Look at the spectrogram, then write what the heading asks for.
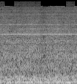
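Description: An F-15E jet engine in the DCS World flight simulator, heard at a community air show, gives a loud, continuous, roaring whine with a steady high tone, with no breaks.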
